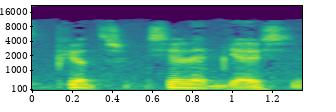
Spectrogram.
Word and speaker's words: Piotr Cielebias: My name is Piotr Cielebias, and I'm aware that it may be hard to pronounce by people speaking in English, but also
